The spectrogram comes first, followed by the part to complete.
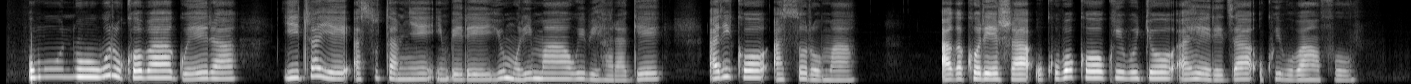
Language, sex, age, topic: Rundi, female, 25-35, agriculture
